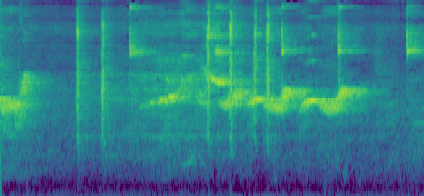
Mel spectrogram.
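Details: White-rumped shama, classic calling song: a wavering, warbled whistle rising and falling over a few seconds, broken by sharp clicking ticks at intervals.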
